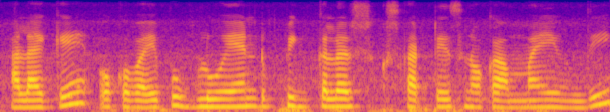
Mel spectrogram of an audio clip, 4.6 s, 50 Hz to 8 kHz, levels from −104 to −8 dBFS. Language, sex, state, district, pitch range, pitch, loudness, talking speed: Telugu, female, Andhra Pradesh, Sri Satya Sai, 185-210 Hz, 195 Hz, -19 LUFS, 155 wpm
